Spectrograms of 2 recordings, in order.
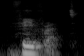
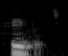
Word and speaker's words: favorite: the word favorite itself a lot of people say favorite with a high sand but the correct pronunciation is favorite so like the example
